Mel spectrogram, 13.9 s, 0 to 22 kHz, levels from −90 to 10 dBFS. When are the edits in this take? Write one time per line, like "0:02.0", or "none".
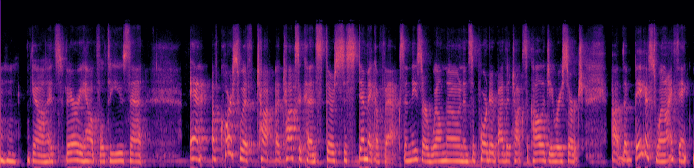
none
